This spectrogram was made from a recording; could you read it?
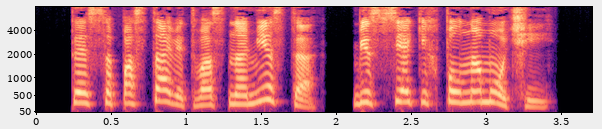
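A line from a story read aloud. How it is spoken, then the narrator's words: Shouted. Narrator (Russian): крикнула Фанни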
